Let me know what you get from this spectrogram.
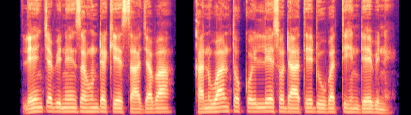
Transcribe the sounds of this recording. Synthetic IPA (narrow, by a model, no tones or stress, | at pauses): le̞ːnt͡ʃʼɐbɪne̞ːns̬ɐhʊnd̪ɐke̞ːsːaːd͡ʒɐbaː | kɐnwaːnt̪ɔkːɔɪlːe̞ːsɔd̪aːt̪e̞ːd̪uːbɐt̪ːɪhɪnd̪e̞ːbɪnɛ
